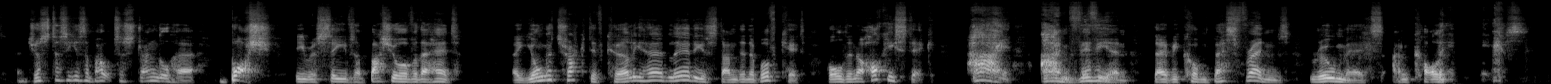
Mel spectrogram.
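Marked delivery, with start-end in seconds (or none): 9.6-11.3 rough, creaky, raspy voice. Retelling a story's plot, voicing the rescuer introducing herself: Julia Roberts impression. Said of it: "[name]'s impression of Julia Roberts?".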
